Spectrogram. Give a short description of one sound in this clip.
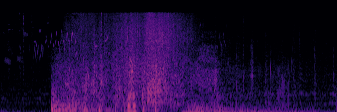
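A horse wades and splashes through shallow water.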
